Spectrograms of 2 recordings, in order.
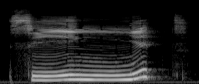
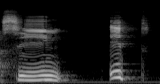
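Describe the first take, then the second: First: The two words are linked smoothly together. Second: The two words are cut apart with a break. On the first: The speaker calls it right. "faites vos liaisons" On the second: The speaker calls it wrong. "pas seeing it ... si vous coupez entre les mots comme ça"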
